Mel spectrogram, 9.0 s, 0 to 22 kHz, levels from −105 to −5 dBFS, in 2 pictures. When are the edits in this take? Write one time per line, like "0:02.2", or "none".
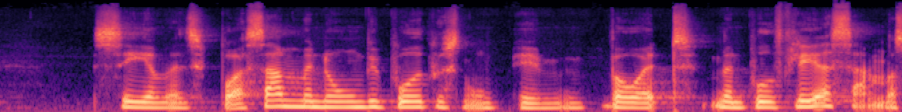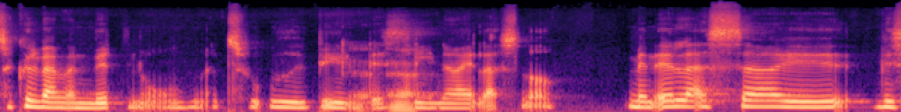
0:02.1
0:02.5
